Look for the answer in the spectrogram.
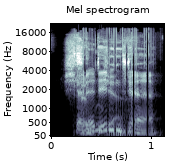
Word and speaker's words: Shedinja: In our notes, we have this fun little Shedinja. Is that how you say his name? – Shedinja.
